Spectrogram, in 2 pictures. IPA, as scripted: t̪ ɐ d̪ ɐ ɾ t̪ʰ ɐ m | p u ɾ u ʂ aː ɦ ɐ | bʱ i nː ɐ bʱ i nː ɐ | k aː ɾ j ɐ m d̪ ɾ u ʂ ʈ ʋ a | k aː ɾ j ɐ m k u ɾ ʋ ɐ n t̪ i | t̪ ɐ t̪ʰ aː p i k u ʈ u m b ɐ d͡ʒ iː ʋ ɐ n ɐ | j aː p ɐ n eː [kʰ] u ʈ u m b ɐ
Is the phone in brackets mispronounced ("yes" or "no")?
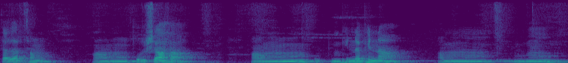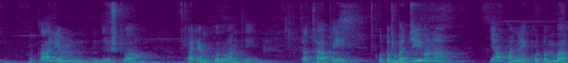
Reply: yes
